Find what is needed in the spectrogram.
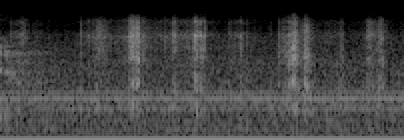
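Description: Soft scratchy rustles of cord being pulled out of and slipped into the slits of a notched cardboard braiding disc: a few short, faint scrapes spread across the moment.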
